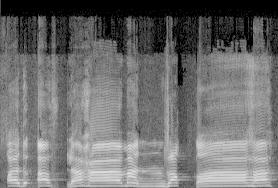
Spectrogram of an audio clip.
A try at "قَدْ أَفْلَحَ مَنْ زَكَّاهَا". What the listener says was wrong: قد افلح. پیارے بچے جب یاد رکھیں پیارے بچوں اور مدنی چینل کے ناظرین، حرکات جو ہوتی ہے نا ان کو ہم کھینچتے نہیں، بغیر کھینچے ادا کریں. قد افلح من زکاها. افلح.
